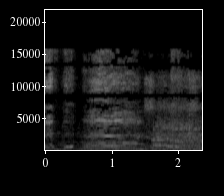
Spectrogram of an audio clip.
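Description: A toddler's brief cry: one wailing note that rises and falls, starting about half a second in and lasting about a second.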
